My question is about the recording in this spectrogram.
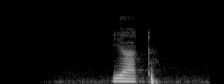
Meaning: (adverb) here; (pronoun) locative of ই (i)
- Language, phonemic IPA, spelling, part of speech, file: Assamese, /iɑt/, ইয়াত, adverb / pronoun, As-ইয়াত.ogg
